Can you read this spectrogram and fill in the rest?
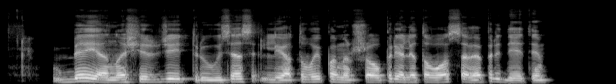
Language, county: Lithuanian, Klaipėda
